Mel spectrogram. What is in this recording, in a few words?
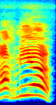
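voice german infantry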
